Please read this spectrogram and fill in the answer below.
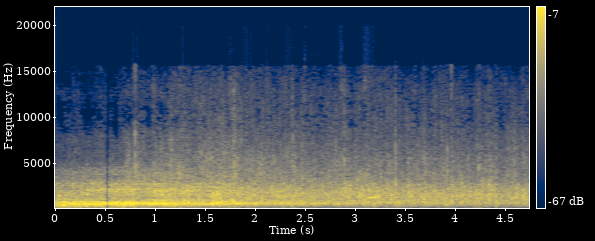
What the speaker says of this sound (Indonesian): Anda yang tepuk tangan lebih diberkati Tuhan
